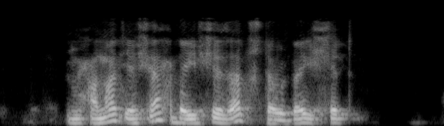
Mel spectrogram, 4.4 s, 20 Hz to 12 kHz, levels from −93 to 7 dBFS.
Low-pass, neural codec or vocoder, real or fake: 7.2 kHz; codec, 16 kHz, 2 kbps, FreqCodec, smaller model; fake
